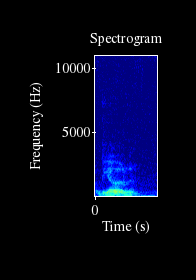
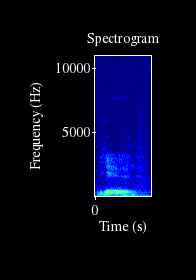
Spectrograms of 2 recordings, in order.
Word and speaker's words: Björn: They pronounce not Björn or Björn. They pronounce it Björn. So it's the in a Björn, Björn, Björn. It sounds really funny. So it should be Björn.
